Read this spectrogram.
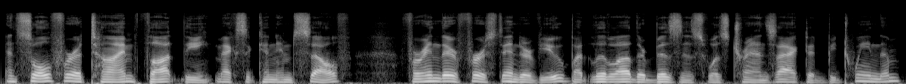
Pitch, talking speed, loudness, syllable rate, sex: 115 Hz, 145 wpm, -18 LUFS, 4.0 syllables/s, male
